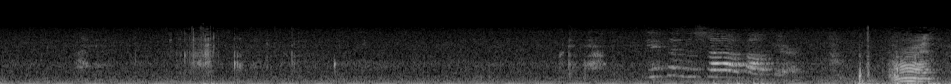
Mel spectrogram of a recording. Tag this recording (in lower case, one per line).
speech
